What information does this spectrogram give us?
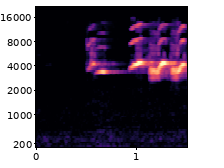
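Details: Double-collared seedeater song: a thin high whistle, then a burst of rapid, high twittering phrases with sharp upward and downward slurs, heard clearly against a soft background hum.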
